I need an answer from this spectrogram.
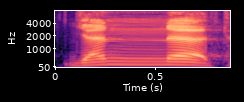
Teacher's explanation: نون مشدد دو حرکت غنه میدیم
